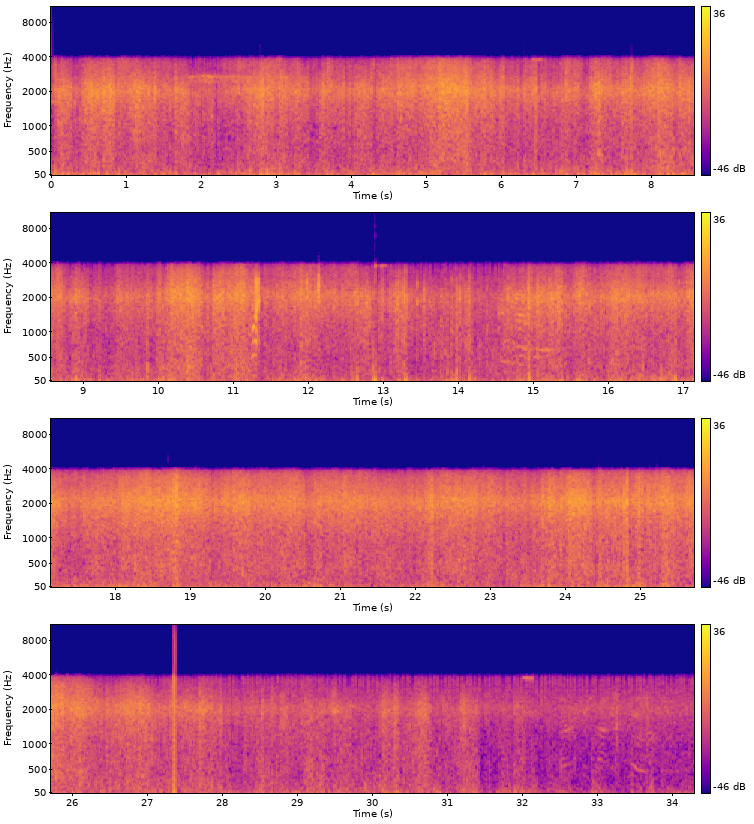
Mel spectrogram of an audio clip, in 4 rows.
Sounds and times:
Clip-clop: 0.0s - 34.3s
Speech: 11.2s - 11.4s, 14.6s - 15.3s, 32.5s - 33.9s.

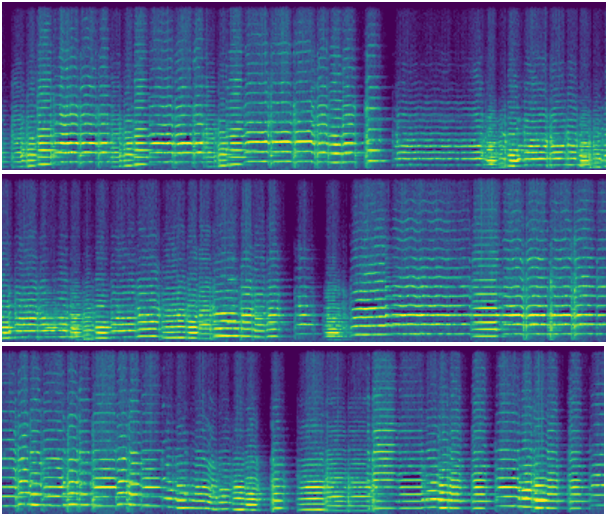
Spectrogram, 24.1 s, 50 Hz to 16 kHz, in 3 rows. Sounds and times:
Violin, fiddle: 0.0s - 24.1s.

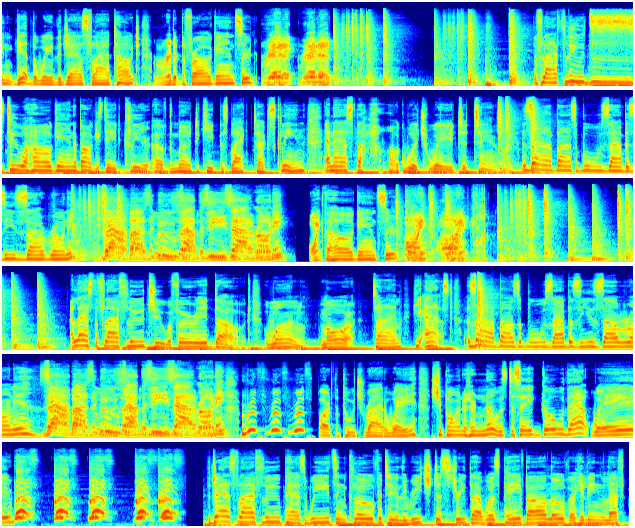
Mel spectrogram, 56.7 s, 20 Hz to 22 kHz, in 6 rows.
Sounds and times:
Music: 5.0s - 18.2s, 19.8s - 20.6s, 26.2s - 36.0s, 50.4s - 56.7s.

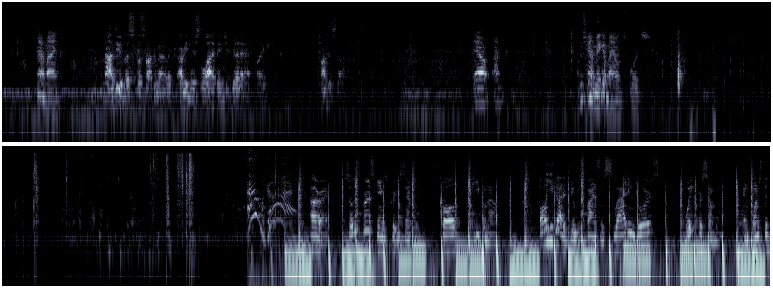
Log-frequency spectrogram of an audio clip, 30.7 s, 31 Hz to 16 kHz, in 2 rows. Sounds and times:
Speech: 0.7s - 1.3s, 2.0s - 5.5s, 6.3s - 7.4s, 9.4s - 10.1s, 11.5s - 13.1s, 20.3s - 25.3s, 26.2s - 30.7s
Music: 20.8s - 30.7s.

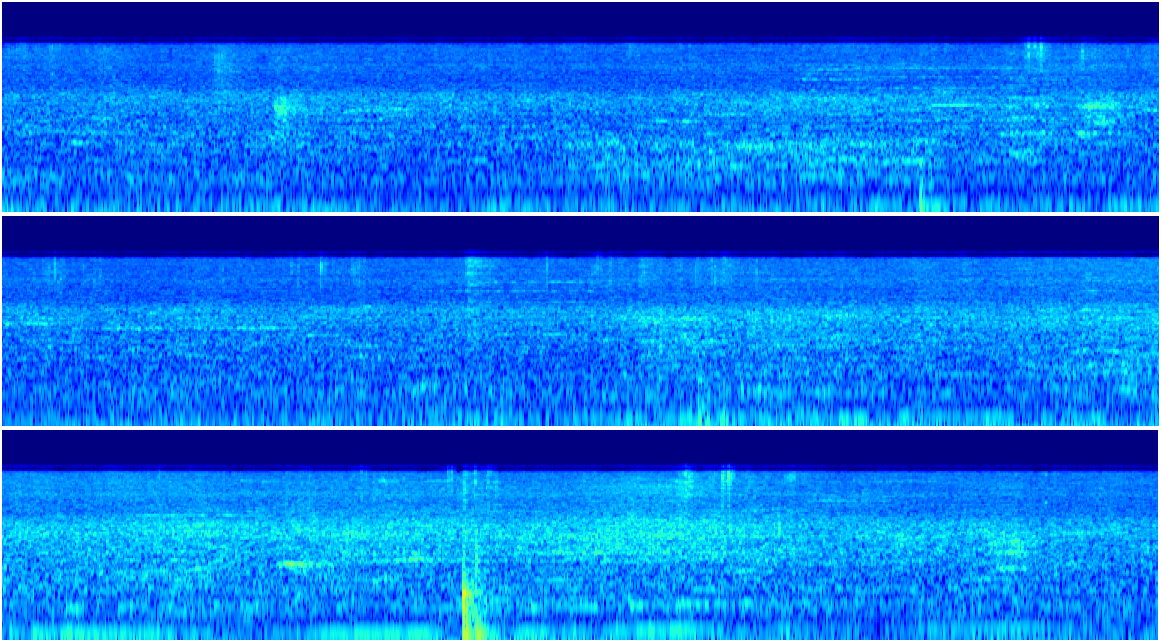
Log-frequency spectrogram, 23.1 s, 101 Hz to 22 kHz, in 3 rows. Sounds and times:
Speech: 0.0s - 18.9s, 20.3s - 23.1s.

